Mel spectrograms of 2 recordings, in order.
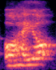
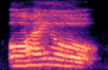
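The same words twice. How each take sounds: First: The final vowel is short. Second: The final vowel is drawn out long. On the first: The speaker calls it wrong. "It's not Ohio" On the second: The speaker calls it right. "they make the sound longer"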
